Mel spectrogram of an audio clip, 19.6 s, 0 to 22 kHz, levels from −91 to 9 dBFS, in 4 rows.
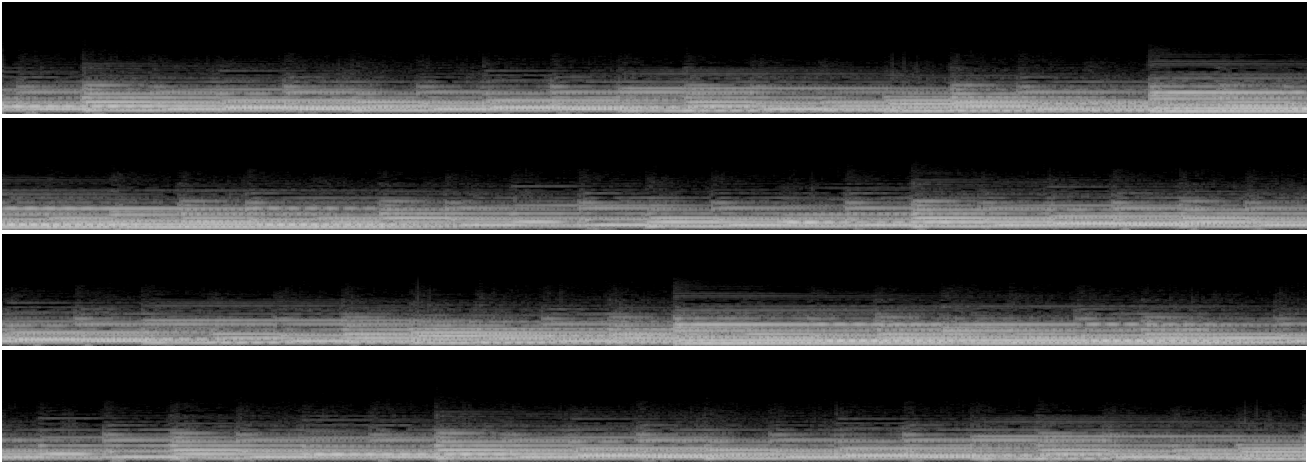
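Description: The recording of sounds carries no audible technical fault at any point, and the signal stays intact and continuous throughout.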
